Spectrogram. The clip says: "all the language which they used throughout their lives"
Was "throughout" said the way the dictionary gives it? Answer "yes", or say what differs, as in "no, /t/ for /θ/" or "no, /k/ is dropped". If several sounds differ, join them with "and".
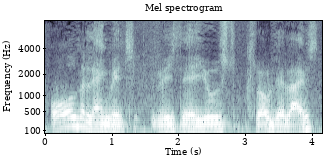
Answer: no, /t/ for /θ/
